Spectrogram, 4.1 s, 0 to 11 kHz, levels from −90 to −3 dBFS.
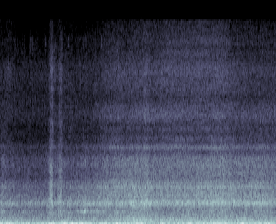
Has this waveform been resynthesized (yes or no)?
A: no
